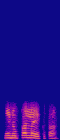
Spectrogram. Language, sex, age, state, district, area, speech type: Telugu, female, 30-45, Telangana, Hyderabad, urban, conversation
